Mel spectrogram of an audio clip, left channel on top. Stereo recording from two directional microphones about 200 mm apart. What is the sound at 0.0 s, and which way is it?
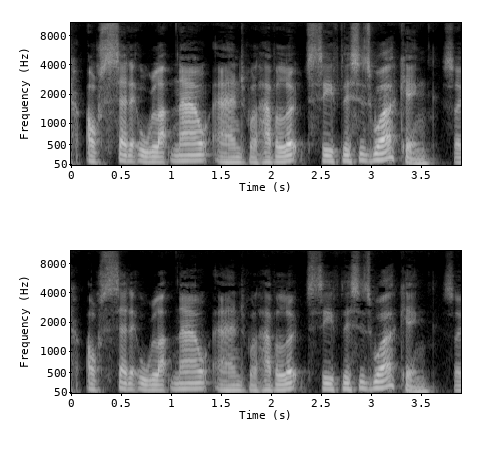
Speech, centre (ahead or behind).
